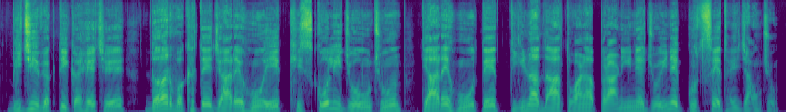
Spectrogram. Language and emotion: Gujarati, disgusted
